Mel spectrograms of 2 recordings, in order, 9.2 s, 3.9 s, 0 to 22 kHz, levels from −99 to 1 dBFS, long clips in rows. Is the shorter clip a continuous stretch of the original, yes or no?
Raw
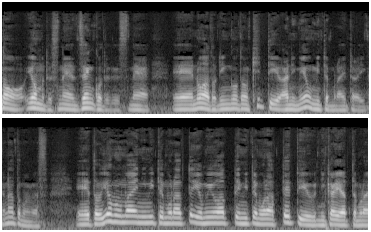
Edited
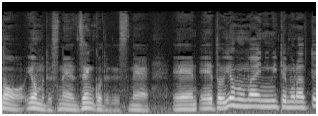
no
